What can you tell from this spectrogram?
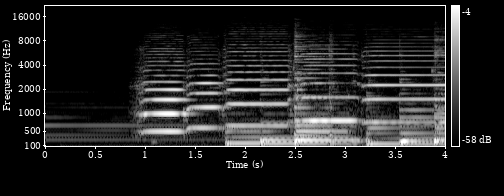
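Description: Instrumental background music: a held chord fades away, and about a second in a new piece starts, a melody of separate notes with low bass notes joining about two seconds in.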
